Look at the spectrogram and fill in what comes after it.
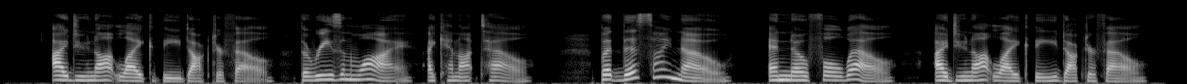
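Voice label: I Do Not Like Thee Doctor Fell, female US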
